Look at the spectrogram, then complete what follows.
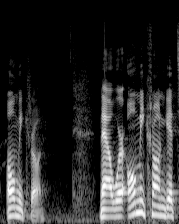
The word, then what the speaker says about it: Omicron: which is Omega well Mega means big or large so basically what you have in Greek is the little o Omicron and the Big O Omega okay and they both make the same sound in modern Greek which is an o sound okay so this is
